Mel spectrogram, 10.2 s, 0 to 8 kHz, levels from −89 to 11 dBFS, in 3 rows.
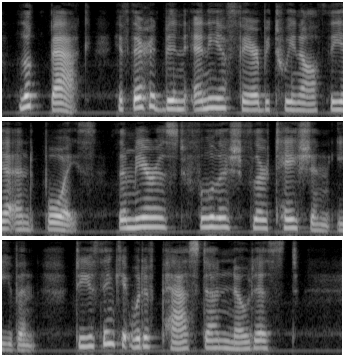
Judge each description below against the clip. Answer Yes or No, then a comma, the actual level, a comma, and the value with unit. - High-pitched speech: Yes, high, 205 Hz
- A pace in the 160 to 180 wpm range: No, average, 145 wpm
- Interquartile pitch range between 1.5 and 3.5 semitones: No, average, 4.6 semitones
